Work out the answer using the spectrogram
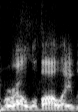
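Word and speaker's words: Morel-Lavallée: gave me the name Morel Lavallee lesions. That's how we pronounce it.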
